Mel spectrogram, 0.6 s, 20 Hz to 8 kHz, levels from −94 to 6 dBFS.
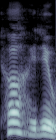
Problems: constant background noise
